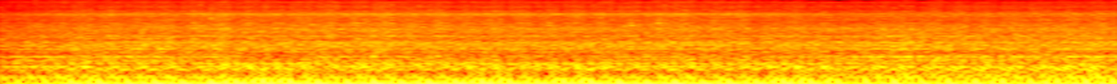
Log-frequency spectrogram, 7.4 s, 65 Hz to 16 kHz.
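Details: Corvette V8 after tune-up with new batteries: lumpy idle with a rough puffing chuff about twice a second; air felt at the passenger-side collector, exhaust leak at the donut gasket, replacement donut on hand.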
